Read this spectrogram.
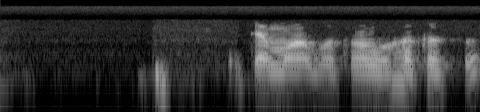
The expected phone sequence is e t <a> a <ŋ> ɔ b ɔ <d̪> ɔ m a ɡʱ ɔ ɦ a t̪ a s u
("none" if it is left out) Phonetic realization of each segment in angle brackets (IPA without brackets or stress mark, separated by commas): i, m, t̪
